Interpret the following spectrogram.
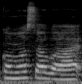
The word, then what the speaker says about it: comment ça va: The first way of saying or asking how are you is comment ça va.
